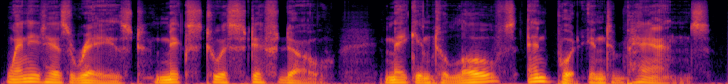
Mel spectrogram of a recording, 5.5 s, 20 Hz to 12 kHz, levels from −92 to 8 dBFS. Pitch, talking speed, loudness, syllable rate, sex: 100 Hz, 175 wpm, -18 LUFS, 4.1 syllables/s, male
